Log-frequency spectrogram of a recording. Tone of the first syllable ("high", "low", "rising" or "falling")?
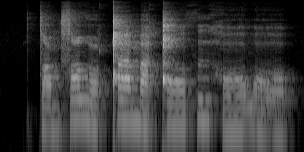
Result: low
